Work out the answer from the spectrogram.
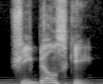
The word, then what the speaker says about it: Przybylski: On the day of his arrival at Mount Stromlo Observatory near Canberra, when his colleagues heard his name pronounced a bit like Przybylski, there was a pause, after which someone announced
